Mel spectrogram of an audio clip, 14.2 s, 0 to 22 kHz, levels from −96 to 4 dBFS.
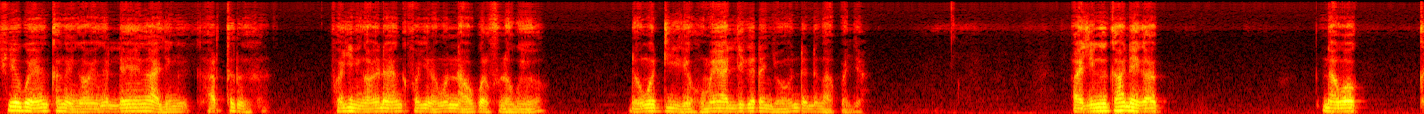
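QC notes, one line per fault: Throughout, generation loss: swirly, hollow, smeared speech with blurred attacks, more than one encode would explain. It's likely been through an Opus-style codec, sounding like 48 kbit/s, roughly seven times, with each pass re-quantising on a shifted frame grid.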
